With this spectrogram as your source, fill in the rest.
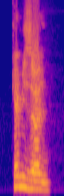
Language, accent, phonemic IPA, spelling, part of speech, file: French, Canada, /ka.mi.zɔl/, camisoles, noun, LL-Q150 (fra)-camisoles.wav
- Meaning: plural of camisole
